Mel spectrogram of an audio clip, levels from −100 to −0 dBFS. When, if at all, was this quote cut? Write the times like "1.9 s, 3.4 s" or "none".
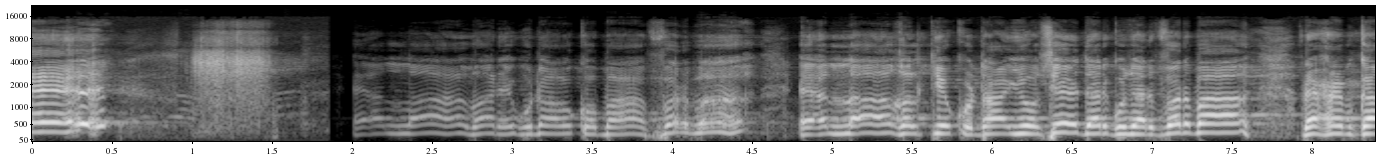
2.2 s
